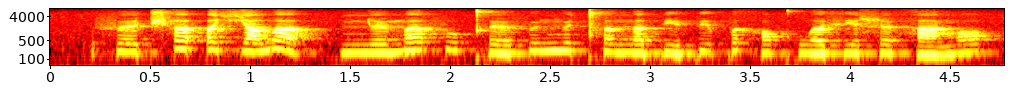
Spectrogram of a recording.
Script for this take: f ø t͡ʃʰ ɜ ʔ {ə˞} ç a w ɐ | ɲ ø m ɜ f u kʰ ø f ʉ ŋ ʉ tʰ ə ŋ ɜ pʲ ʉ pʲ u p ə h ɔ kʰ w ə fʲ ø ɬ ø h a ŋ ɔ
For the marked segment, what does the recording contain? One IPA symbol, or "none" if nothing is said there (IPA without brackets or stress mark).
ɐ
